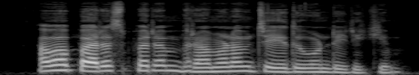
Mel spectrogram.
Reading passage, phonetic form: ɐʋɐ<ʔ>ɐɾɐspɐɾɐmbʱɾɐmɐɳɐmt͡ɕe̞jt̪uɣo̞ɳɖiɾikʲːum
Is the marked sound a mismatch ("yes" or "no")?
yes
